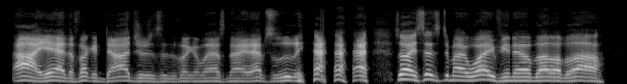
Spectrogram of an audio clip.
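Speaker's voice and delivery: mimicked loud chatty talk. Retelling how barbers chat to each other over a customer: imitating a barber talking really loud. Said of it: "They're talking really loud to the guy over here".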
